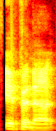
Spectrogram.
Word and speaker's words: Epona: Yeah, you named her Epona. That's the name of the horse from Zelda. No, it's Ipina is sort of how you pronounce Oh.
